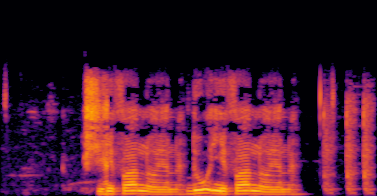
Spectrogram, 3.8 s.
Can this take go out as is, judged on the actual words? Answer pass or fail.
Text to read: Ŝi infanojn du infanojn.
pass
